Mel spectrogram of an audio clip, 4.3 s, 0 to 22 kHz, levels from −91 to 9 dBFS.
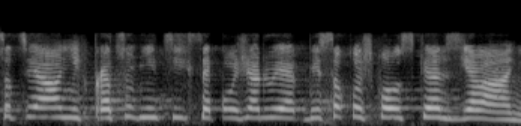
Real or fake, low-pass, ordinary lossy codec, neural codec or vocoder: fake; 7.2 kHz; MP3, 96 kbps; codec, 16 kHz, 1 kbps, X-Codec, HuBERT features, trained on general audio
